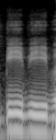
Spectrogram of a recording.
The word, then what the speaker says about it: Bebe: I looked everywhere for the pronunciation of their names because her name is a nickname, B-E-B-E. I didn't know if it was Bebe or apparently it's BB, but, you know, they didn't say how Louis or Louis is pronounced.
